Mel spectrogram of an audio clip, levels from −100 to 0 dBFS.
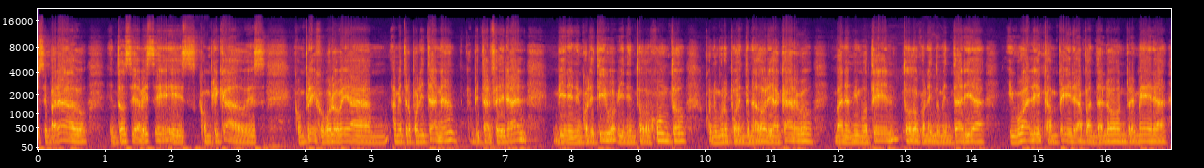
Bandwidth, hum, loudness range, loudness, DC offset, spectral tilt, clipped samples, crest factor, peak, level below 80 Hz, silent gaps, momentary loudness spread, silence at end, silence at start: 18 kHz; none; 2 LU; -18 LUFS; under 0.1%; -2.5 dB/octave; under 0.1%; 18 dB; 0 dBFS; -48 dBFS; none; 8 LU; 0 s; 0 s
